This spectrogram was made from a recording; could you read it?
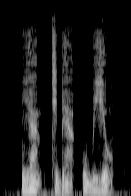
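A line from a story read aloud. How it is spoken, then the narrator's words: Very distinct whisper. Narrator (Russian): очень внятно прошептал Артур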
